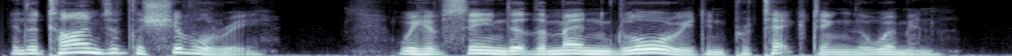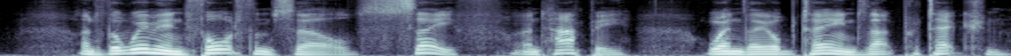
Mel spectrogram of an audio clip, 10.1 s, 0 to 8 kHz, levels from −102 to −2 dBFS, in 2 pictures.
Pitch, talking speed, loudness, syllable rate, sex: 140 Hz, 180 wpm, -17 LUFS, 5.6 syllables/s, male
